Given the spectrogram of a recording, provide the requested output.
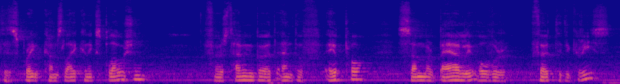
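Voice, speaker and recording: A man speaks with a Swiss German accent. His intonation stays fairly even. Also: medium pitch for a man, moderate pace. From Switzerland, Zurich. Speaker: immigrant homeowner. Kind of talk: documentary interview.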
